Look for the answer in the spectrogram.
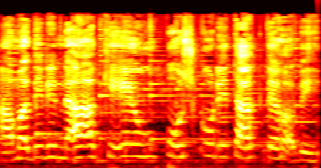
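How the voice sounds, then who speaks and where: A woman's voice: high voice, slow pace, music in the background. A woman playing a poor village mother in a cartoon, nagging and exasperated. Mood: scolding. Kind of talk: cartoon dialogue acting.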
